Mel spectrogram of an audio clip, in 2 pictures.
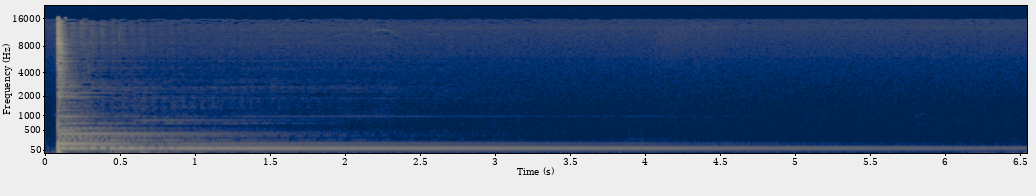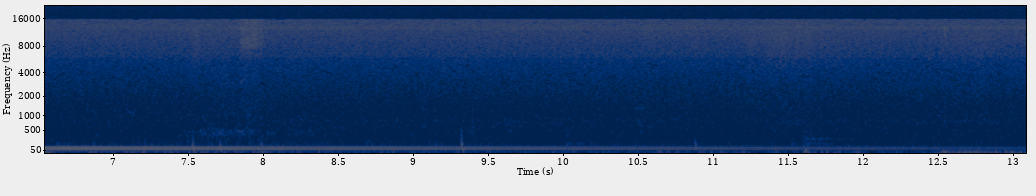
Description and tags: Nagra ARES BB+ & 2 Schoeps CMC 5U 2011
A small chinese cymbal hit with hand, very close.
chinese, cymbal, resonance, percussion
